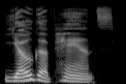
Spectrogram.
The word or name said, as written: yoga pants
